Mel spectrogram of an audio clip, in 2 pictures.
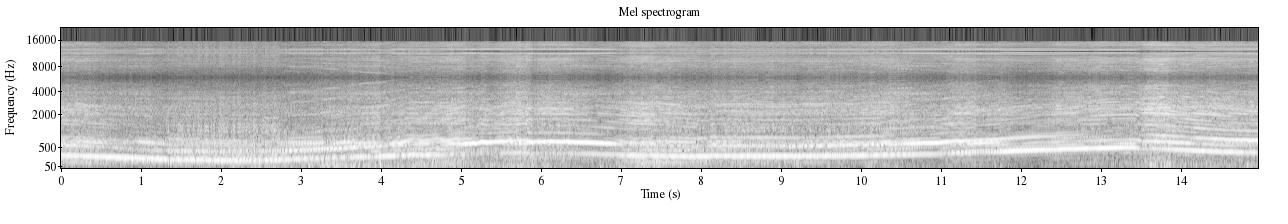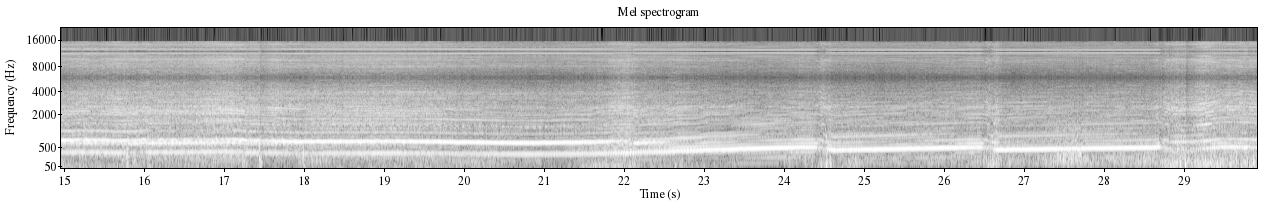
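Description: Sport motorcycle engine at racing revs, heard onboard, its pitch dropping under braking into corners and climbing again on the throttle. Near the end it pulls hard with three quick upshifts, each a short dip in pitch followed by a fresh rise.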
